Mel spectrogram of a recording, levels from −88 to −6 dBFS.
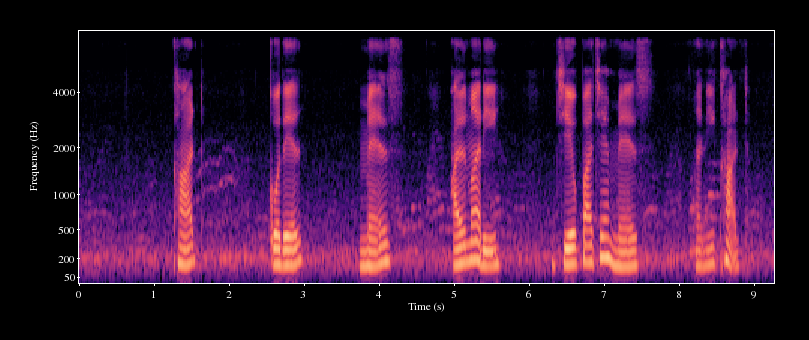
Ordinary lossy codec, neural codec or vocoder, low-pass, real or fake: none; vocoder, 44.1 kHz, 128 mel bands every 512 samples, BigVGAN v2; 7.2 kHz; fake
